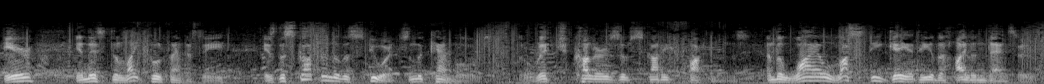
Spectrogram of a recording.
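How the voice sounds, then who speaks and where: A man's voice: fairly low pitch, wildly swooping pitch, moderate pace, crowd noise. A man hosting an old radio program, announcing from a script in a formal, theatrical showman's manner on a muffled vintage recording. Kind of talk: 1940s-50s radio announcing, scripted narration.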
